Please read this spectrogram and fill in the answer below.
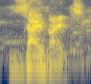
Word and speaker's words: XIByte: you see the slideshow yes how do i pronounce the company name zybite zybyte yes do you want to close with me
